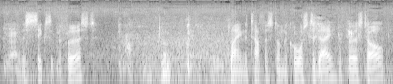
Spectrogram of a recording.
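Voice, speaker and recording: A man's voice: mid-range voice, a little slow, heavy background noise. A man doing televised golf commentary, calling each shot as it is played.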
